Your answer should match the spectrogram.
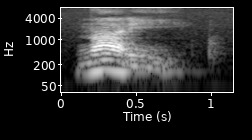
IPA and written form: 'ma.riː (MAREI)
